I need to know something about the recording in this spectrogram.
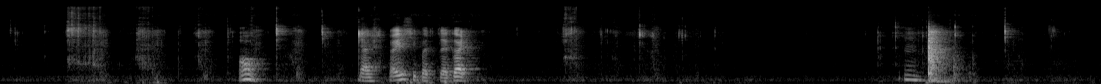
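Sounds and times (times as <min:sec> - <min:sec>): crunchy snacks being chewed: 0:00.1 - 0:03.6, 0:05.5 - 0:07.3.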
